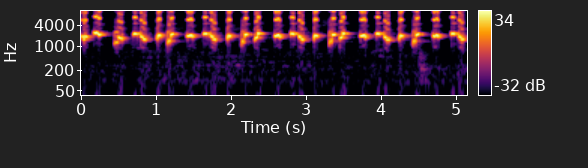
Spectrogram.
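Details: Sooty-headed bulbul giving a long rapid 'ropel panjang' song, used as a lure to make other bulbuls sing: bright whistled two-part notes, each dipping then rising, repeated almost without pause for five seconds, no other sounds.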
